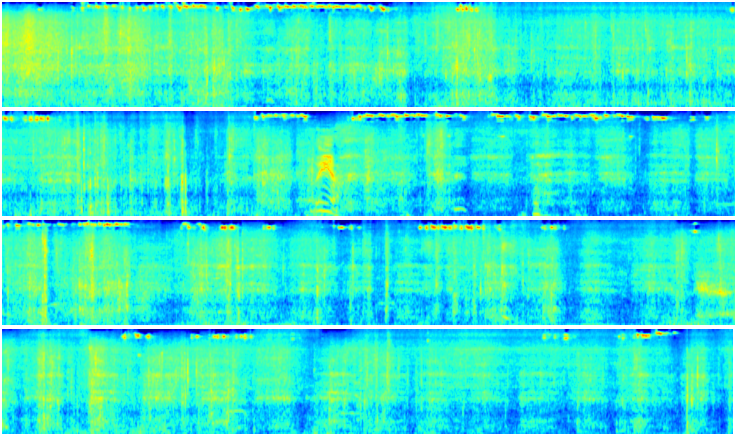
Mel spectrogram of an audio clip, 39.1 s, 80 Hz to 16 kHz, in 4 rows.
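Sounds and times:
bike rattling over roots: 0.0s - 39.0s
bike tyres rumbling on dirt: 0.0s - 39.0s.

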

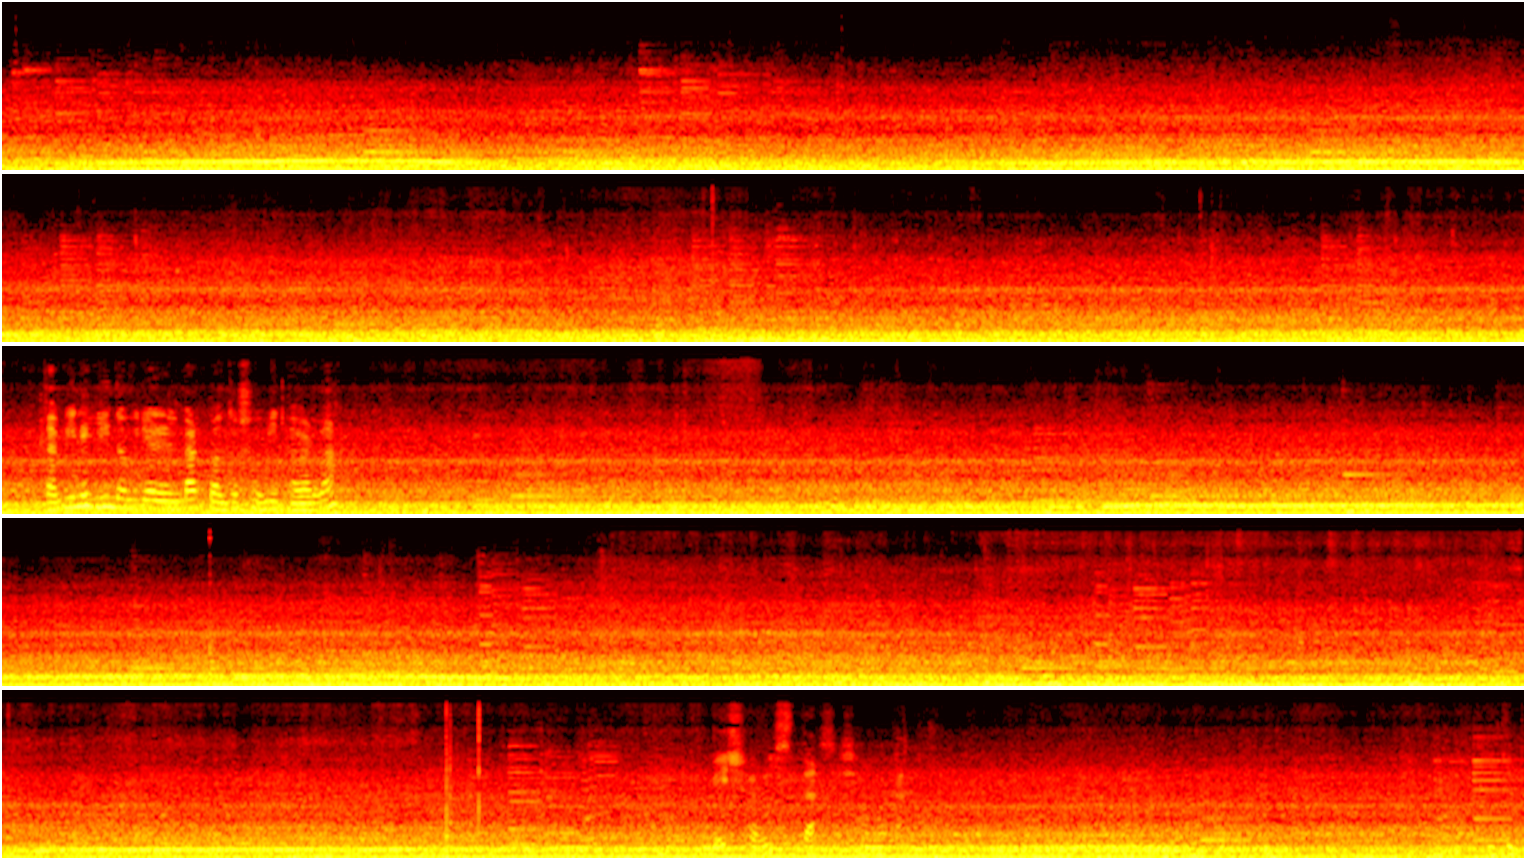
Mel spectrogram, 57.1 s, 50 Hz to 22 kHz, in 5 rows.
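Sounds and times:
car engine drone: 0.0s - 57.0s
tyre and road rumble: 0.0s - 57.0s.

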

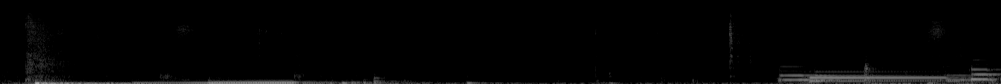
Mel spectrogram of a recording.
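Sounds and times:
jazz combo playing: 7.8s - 10.0s.

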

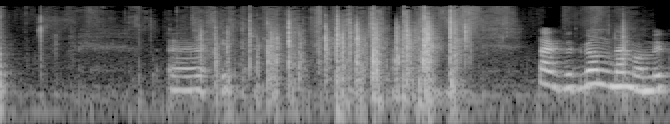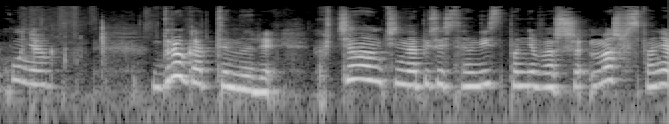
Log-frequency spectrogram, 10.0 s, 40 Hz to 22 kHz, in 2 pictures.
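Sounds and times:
paper rustling and crinkling: 0.0s - 6.2s.

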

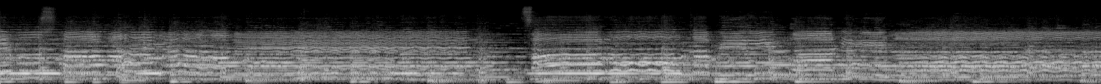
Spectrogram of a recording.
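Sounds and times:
instrumental accompaniment: 0.0s - 11.0s
person singing with vibrato: 0.0s - 11.0s.

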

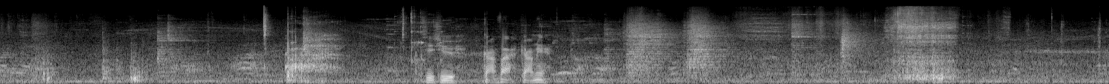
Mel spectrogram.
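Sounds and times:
person slurping noodles: 8.8s - 9.7s.

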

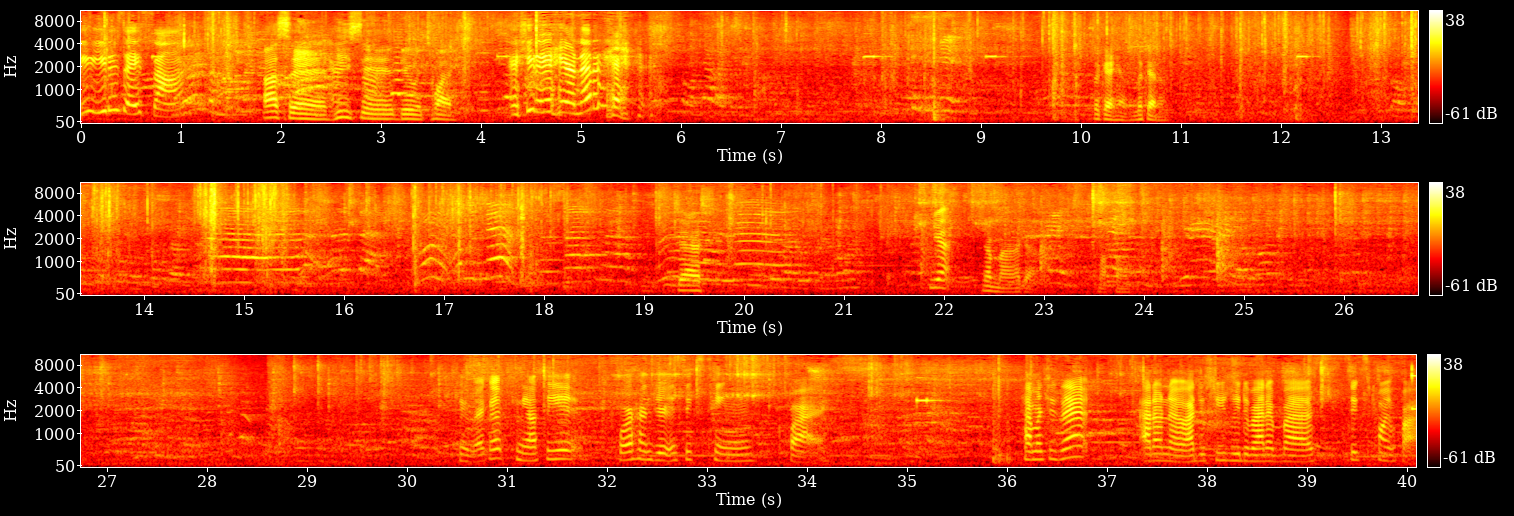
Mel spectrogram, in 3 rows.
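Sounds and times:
faint store murmur: 0.0s - 40.0s.

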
